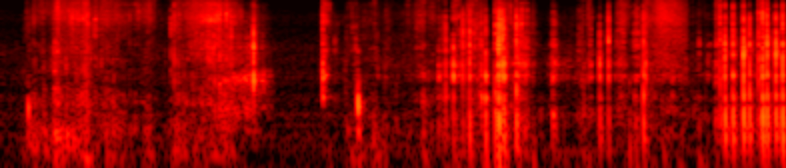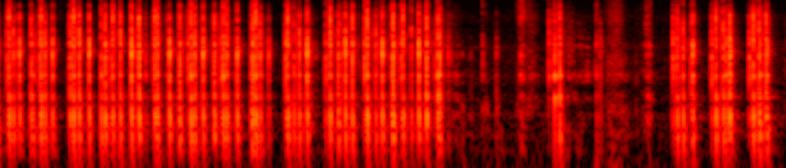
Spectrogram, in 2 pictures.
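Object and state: Cardboard gift box.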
